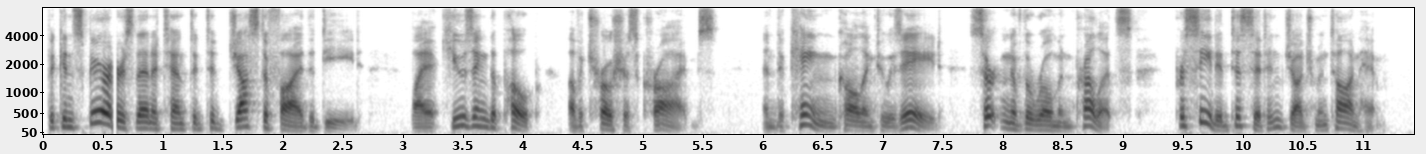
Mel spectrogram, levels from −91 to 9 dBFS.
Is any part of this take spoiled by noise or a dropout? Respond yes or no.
yes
